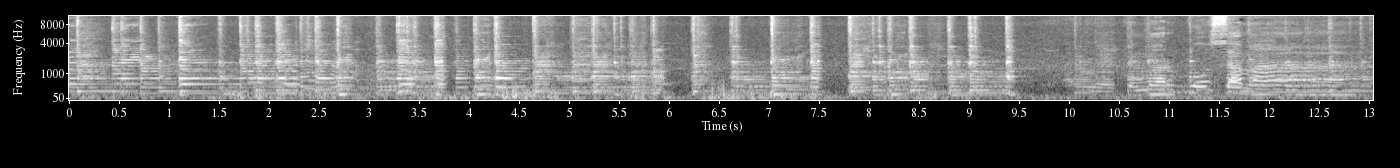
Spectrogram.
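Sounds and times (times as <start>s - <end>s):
oud being plucked: 0.0s - 13.0s.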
